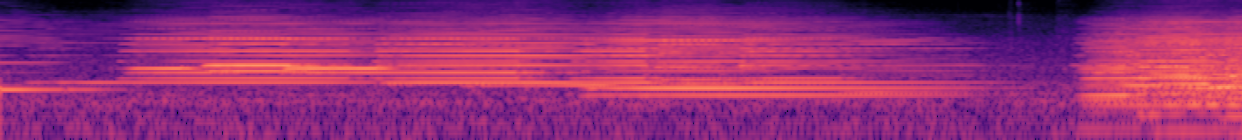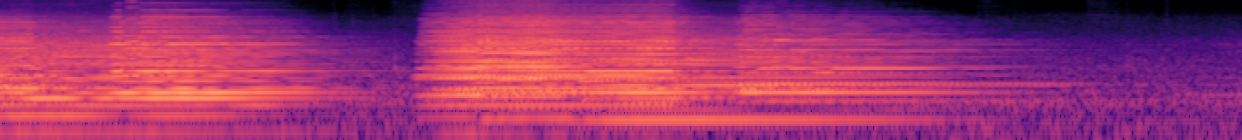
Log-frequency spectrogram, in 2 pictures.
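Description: Solo button accordion playing a slow passage: soft sustained chords that fade away, then two loud, full chords with deep bass notes, each held for a few seconds and dying away.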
